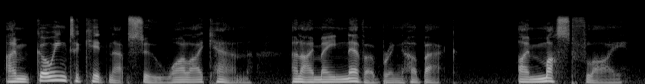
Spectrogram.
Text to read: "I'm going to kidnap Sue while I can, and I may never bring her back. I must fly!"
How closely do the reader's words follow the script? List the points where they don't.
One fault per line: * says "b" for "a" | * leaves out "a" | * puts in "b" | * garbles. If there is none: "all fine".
all fine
